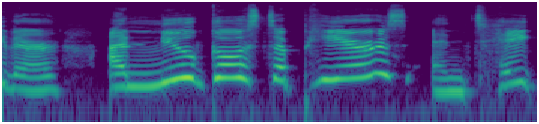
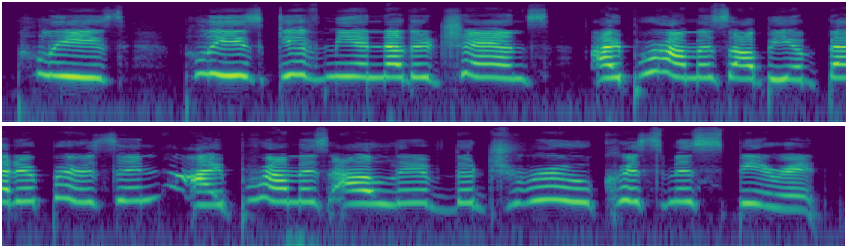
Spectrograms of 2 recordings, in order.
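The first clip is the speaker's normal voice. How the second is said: raised, louder plea for another chance; regretful pleading; 5 semitones higher, 6 dB louder than usual. A narrator's reading. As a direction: plead earnestly, with a touch of regret. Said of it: "Regretful of his behavior".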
